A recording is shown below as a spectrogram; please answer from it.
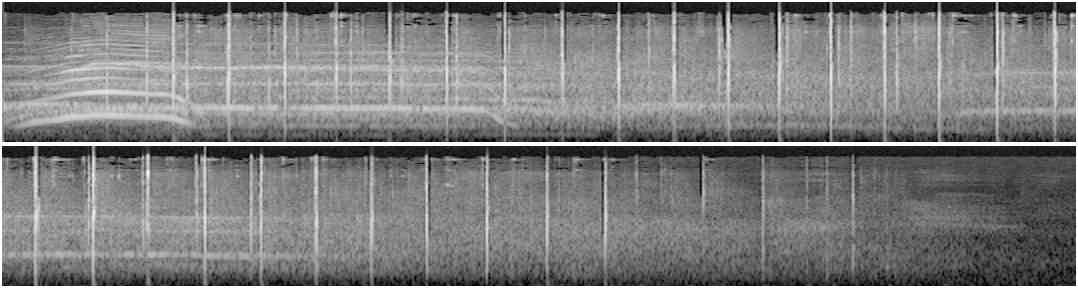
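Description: Audience applauding and cheering in a gym, with one sharp close clap repeating about three times a second over the general applause. A whoop rises and falls in the first second, and the applause fades away toward the end.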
